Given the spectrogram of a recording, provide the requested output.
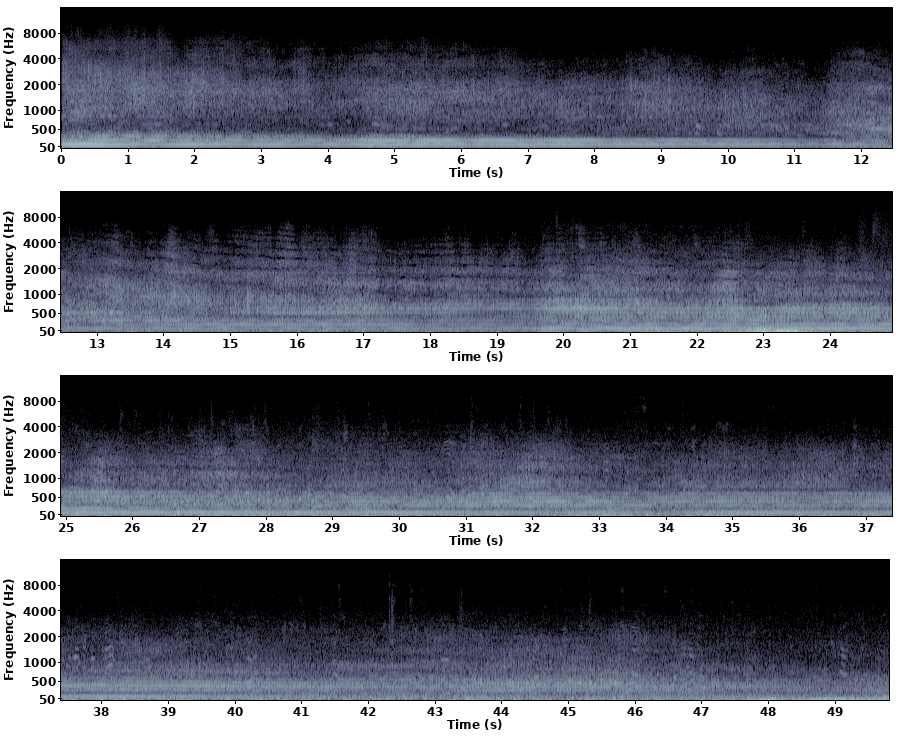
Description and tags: Airplanes are taking off or landing at the airport. Distant people noises.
